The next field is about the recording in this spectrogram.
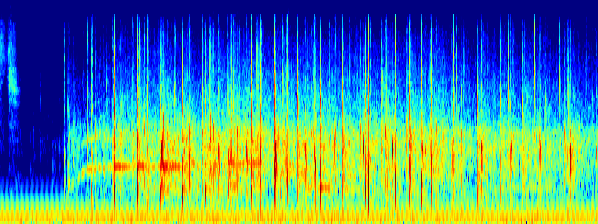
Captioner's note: audience cheers and applauds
